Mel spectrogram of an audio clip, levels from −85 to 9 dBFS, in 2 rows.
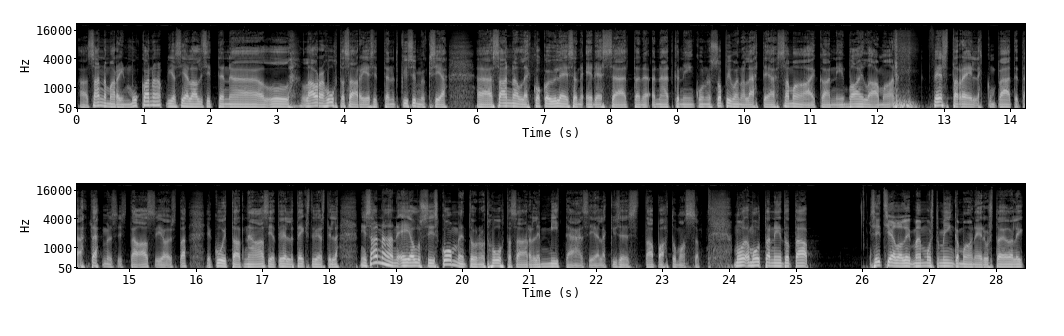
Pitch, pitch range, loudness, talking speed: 110 Hz, 100-130 Hz, -19 LUFS, 130 wpm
